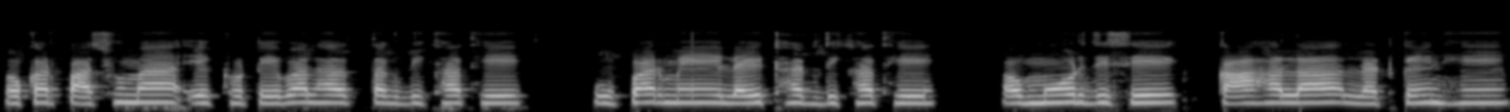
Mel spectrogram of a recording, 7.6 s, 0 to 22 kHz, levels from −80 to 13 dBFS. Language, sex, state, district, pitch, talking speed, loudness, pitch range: Chhattisgarhi, female, Chhattisgarh, Sarguja, 240 Hz, 190 wpm, -16 LUFS, 230-245 Hz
